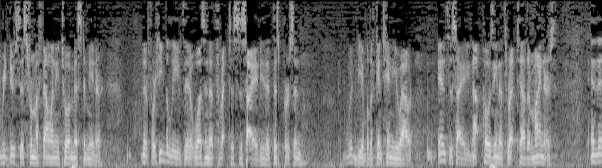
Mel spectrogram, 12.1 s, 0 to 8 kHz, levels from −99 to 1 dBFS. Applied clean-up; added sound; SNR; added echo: none; none; none; none.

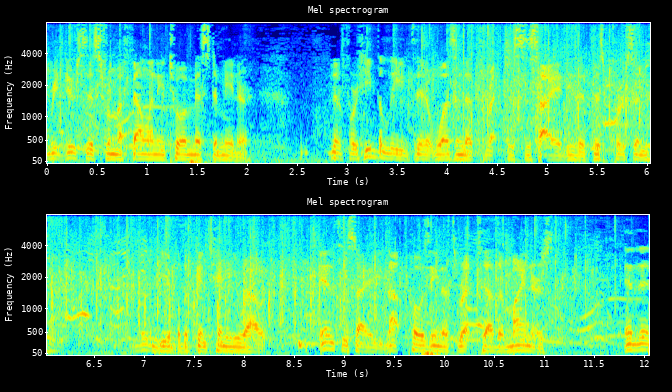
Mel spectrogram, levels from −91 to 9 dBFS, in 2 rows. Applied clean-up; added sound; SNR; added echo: none; Applause; 6 dB; none.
